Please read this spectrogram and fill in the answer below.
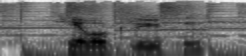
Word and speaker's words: Hieroglyphen: I don't think there's a difference between how you say that in German or English. How would you know? Oh, is there? Yeah, there is. How do you say it in German? Hieroglyphen. I mean, it's close, but Oh, listen to that German accent, boys. it's the first vowel that I got wrong, or a combination of vowels, and that's where the pronunciation differs.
